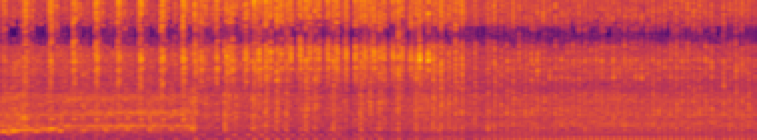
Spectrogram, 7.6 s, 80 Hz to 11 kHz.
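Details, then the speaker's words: Toro Groundsmaster 52 with a swapped-in vintage Briggs & Stratton 16hp cast iron single, cranking on a bigger charged battery: strong even chuffs about 3.5 per second that never catch; believed not getting fuel, carb to be removed: cranks but no start. "It's not getting its gas. We'll take the carb off and see what's going on."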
